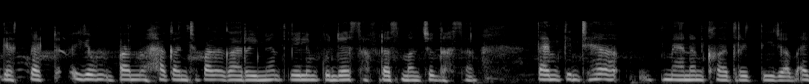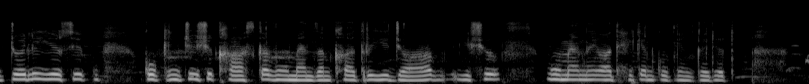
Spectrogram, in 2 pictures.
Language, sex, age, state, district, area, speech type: Kashmiri, female, 18-30, Jammu and Kashmir, Anantnag, rural, spontaneous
